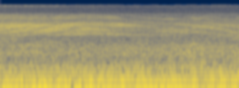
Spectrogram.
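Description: Small quadcopter's motors and propellers whining in flight. The pitch sags about halfway through and rises again as the throttle changes.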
